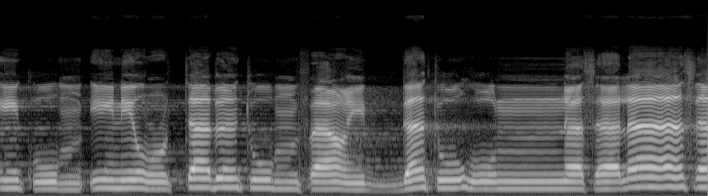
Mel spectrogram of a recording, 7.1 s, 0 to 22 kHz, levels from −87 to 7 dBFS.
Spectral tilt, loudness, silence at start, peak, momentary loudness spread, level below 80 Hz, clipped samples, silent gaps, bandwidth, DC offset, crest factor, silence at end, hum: -6 dB/octave; -19 LUFS; 0 s; -2 dBFS; 12 LU; -74 dBFS; under 0.1%; none; 7.8 kHz; under 0.1%; 18 dB; 0 s; none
